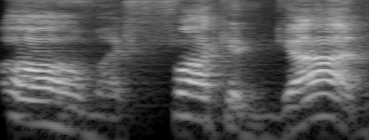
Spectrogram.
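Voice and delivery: usual speaking voice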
